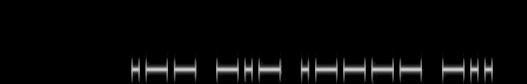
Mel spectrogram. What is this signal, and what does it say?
Morse code, heard as a keyed tone, about 17 wpm, 700 Hz. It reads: WK1D
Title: USA Call Signs - 4 Characters - Repeated 2x - 17wpm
